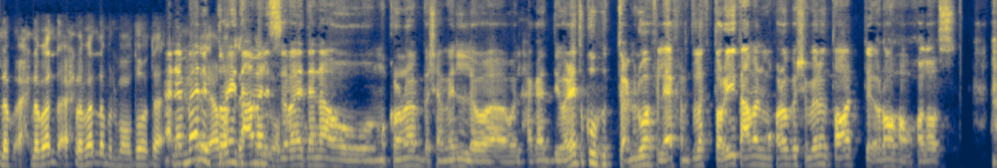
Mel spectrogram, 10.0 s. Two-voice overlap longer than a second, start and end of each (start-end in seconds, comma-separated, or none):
1.7-2.9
